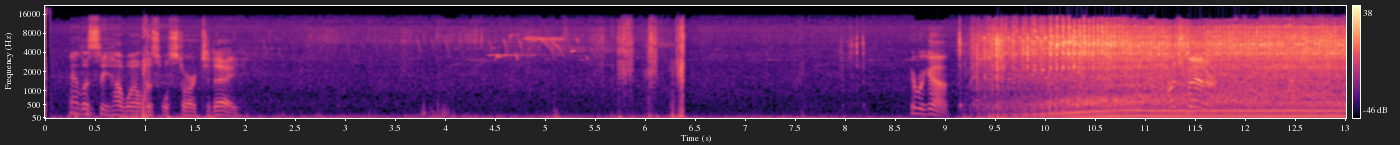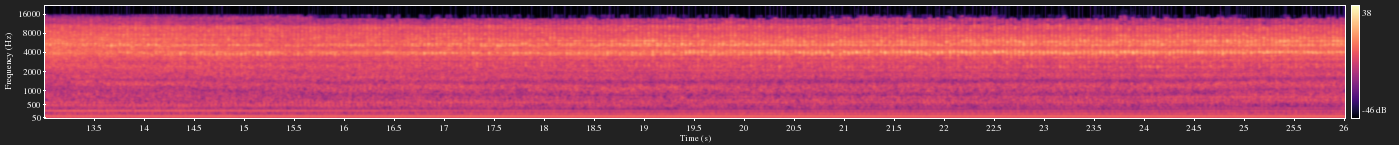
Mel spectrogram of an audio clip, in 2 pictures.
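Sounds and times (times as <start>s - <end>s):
lawn mower engine running: 9.1s - 26.0s.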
